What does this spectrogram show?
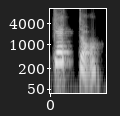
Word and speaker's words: ghetto: in the 16th century, they couldn't pronounce that soft G sound, the J sound. So they brought their guttural German accent, and getto, which means iron casting, to cast, getto in Italian became ghetto amongst these the German migrants to the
